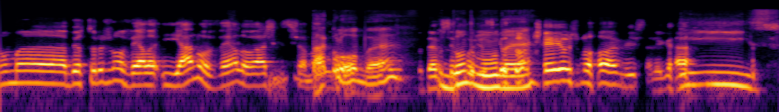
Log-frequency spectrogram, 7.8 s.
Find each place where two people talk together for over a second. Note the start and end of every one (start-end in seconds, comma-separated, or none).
2.9-5.4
